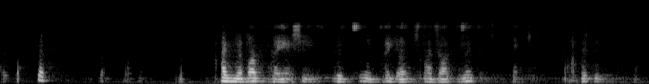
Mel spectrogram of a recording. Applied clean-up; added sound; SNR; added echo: neural mask model DeepFilterNet 3.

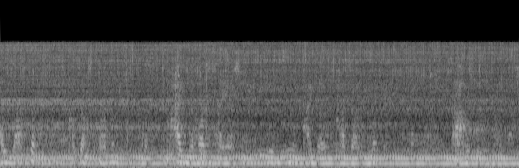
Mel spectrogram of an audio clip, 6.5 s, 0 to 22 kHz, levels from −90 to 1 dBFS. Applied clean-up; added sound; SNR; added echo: none; Sink (filling or washing); -3 dB; reverberation time 2.1 s.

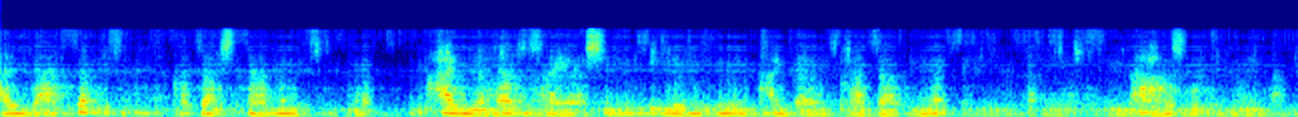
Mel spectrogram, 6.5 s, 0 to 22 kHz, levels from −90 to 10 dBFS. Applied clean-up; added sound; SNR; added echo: neural separator model SepFormer DNS4.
